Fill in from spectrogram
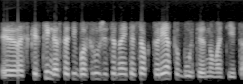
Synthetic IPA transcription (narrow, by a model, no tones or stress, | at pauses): ɪɾɐt̪sʲkʲɪɾʲt̪ʲiŋɡɐsst̪ɐt̪ʲiːboːsruːʃʲɪsɪɾɪnɐɪt̪ʲiɛsʲoːkt̪ʊɾʲeːt̪ʊbuːt̪ʲɪnʊmɐt̪ʲiːt̪ɐ̰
